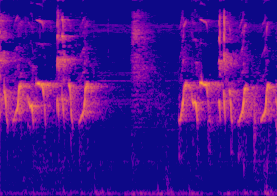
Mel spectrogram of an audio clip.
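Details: Happy pet cockatiel chirping indoors: bright, repeated rising-and-falling whistled chirps in quick bursts, a short quiet gap, then another run of lively chirps.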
